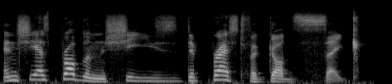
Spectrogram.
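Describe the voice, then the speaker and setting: Man playing a whiny teen author, petulant, slow drawn-out words, raised pitch. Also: lively intonation, pushed and bright, no room sound, heavily acted.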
